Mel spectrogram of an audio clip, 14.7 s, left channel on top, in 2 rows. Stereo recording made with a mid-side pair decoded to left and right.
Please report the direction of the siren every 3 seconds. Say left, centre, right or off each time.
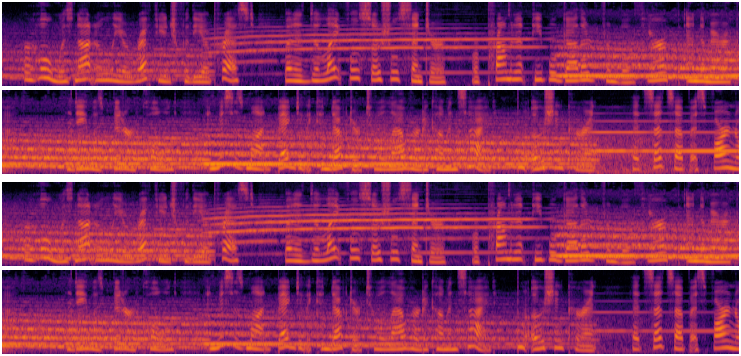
right, right, centre, left, left.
